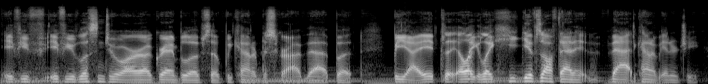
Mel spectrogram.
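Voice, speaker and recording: Fairly quick and creaky, this young man's lowish voice has a sharp edge. Co-hosting an anime review podcast, he rambles casually and fills his talk with "like." Faint music plays behind him.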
